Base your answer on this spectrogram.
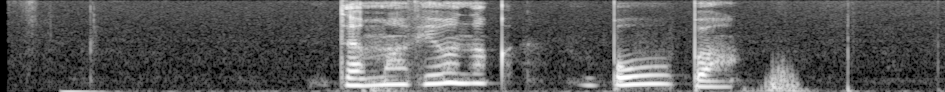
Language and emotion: Russian, sad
